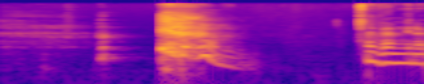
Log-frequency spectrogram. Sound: coughs

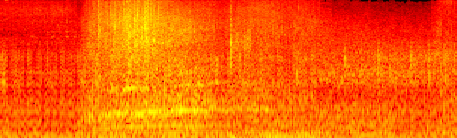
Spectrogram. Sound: engine revving

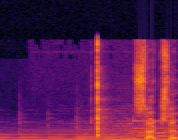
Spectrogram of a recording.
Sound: light switch clicks on

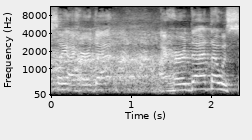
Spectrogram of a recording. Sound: audience laughing

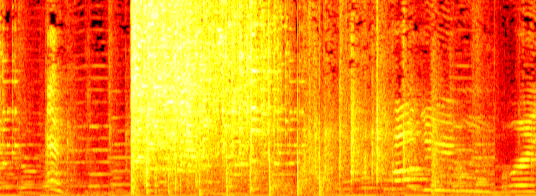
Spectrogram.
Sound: glass shattering

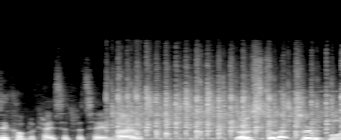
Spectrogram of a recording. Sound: wheel clacking

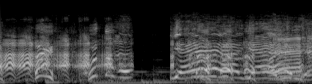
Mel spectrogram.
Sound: laughter

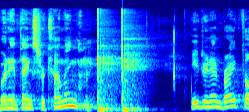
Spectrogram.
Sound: gavel thudding

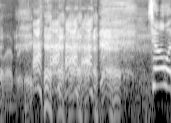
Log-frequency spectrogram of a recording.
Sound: laughs

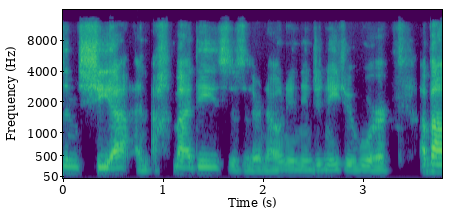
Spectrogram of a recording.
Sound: foreign language

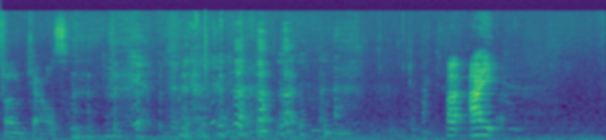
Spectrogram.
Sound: audience laughs

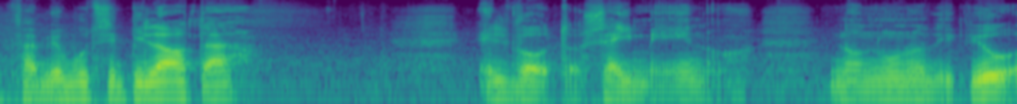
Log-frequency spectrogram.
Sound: speaking in foreign language

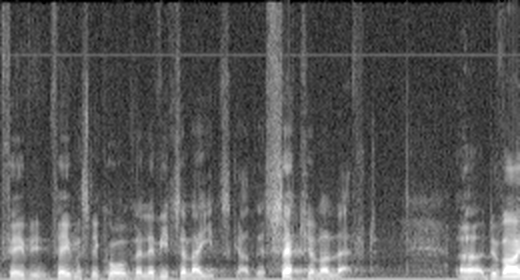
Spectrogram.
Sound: speaks in foreign language

